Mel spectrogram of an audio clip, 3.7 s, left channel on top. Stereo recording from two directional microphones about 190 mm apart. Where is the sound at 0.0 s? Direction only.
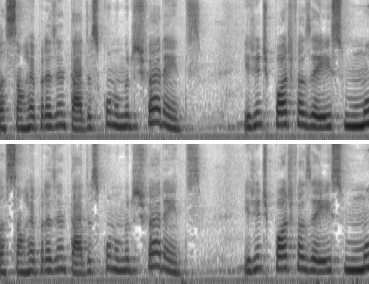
20° left (ahead or behind).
